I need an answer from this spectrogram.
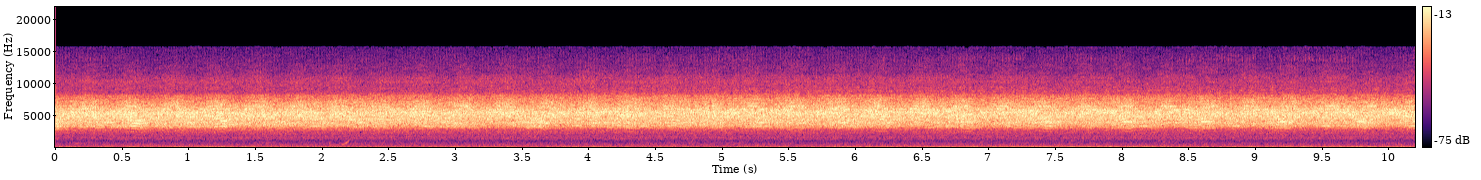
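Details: Summer evening cicada chorus recorded while camping deep in southern woods, cicadas all around: a dense, unbroken high-pitched hiss-like drone holding steady throughout, with no clear pauses or other voices.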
